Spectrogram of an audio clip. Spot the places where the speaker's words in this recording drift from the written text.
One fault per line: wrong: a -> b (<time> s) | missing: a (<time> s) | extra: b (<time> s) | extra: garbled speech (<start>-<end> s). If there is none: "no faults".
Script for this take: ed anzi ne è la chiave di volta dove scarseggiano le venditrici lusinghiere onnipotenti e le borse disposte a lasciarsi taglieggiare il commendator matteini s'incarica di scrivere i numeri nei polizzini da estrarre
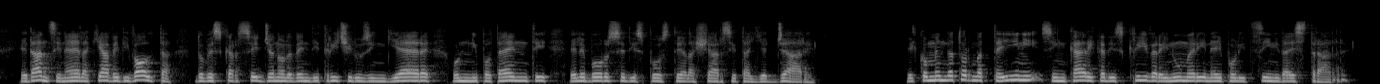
no faults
